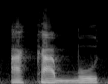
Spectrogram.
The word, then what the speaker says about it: Akabutu: This one also says the name is Akabutu. You wrote Akabutu. It's A-K-A-B-U-T. So that's what I pronounce.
